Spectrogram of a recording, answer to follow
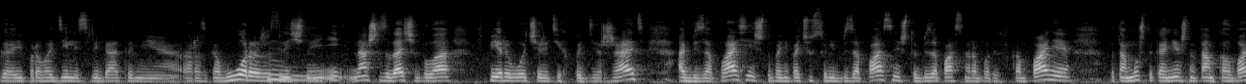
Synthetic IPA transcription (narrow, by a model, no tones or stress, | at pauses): ɡəipɾəvɐdʲilʲɪsʲɾʲɪbʲat̪əmʲɪɾəzɡɐvo̞ɾɨrɐzʲlʲit͡ɕnɨjəʔḭnaʂəzɐd̪at͡ɕəbɨlˠa | fʲpʲe̞rvəɨo̞t͡ɕɪɾʲɪtʲixpədʲːɪrʐatʲɐbʲɪzɐpasʲɪtʲʂt̪o̞bɨɐnʲipɐt͡ɕu̥st̪vəvəlʲɪbʲɪzɐpasnəsʲtʲʂt̪obʲɪzɐpasnəɾɐbo̞t̪əjɪt̪fkɐmpanʲɪɪ | pət̪ɐmuʂt̪o̞kɐnʲe̞ʂnət̪amkɐlˠba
